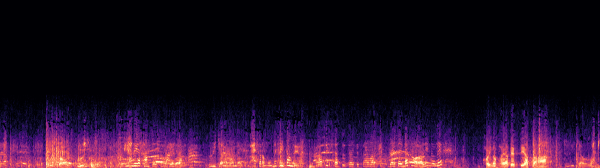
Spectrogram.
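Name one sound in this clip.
Several women talk over each other excitedly.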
